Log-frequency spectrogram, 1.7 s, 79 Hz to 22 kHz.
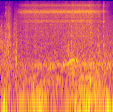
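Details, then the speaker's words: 1988 Ford F150 on a freshly assembled painted frame and cab, wiring and grounds just connected, key turned on: faint steady high whine with light whirring as the two electric fuel pumps, under the floor and in the back, prime normally, the tone changing as they prime. "so when I turned the key we should hear the fuel pump up under the floor and the fuel pump in the back"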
